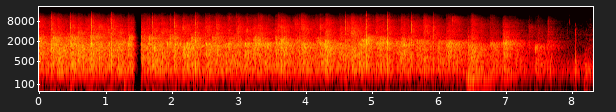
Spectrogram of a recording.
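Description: Audience applauding, a dense patter of many hands clapping that cuts out for an instant about a second and a half in and then dies away near the end.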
